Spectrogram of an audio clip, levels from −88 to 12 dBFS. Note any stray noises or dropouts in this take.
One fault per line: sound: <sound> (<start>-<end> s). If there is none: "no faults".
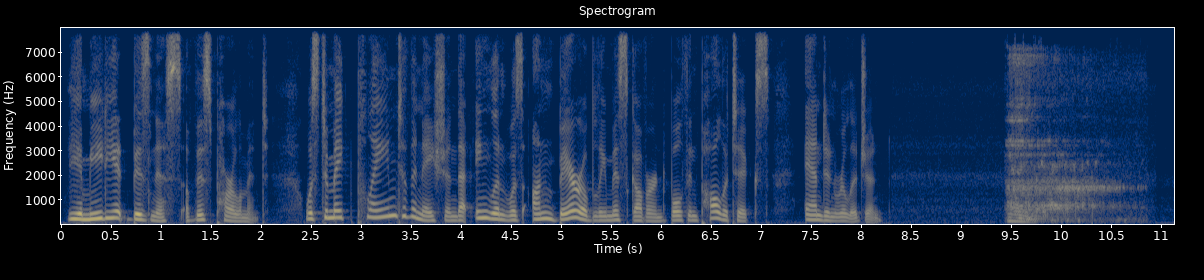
sound: sigh (9.4-10.9 s)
